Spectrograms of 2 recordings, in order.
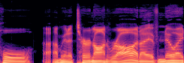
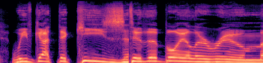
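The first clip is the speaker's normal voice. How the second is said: mocking high voice, the word "keys" drawn out; 9 semitones higher than usual. Retelling a promo line done in The Rock's mocking voice: The Rock's mocking Triple H voice. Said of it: "he did it in the voice that The Rock uses to make fun of Triple H".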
